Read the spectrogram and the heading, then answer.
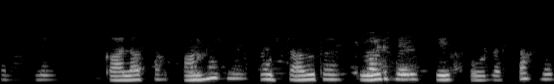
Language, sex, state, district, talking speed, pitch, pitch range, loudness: Hindi, female, Uttar Pradesh, Jyotiba Phule Nagar, 140 wpm, 225 Hz, 210-240 Hz, -24 LUFS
